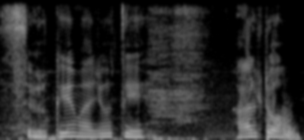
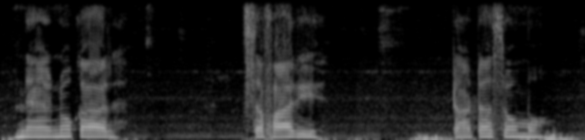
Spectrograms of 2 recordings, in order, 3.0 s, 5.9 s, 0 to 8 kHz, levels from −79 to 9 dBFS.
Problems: constant background noise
